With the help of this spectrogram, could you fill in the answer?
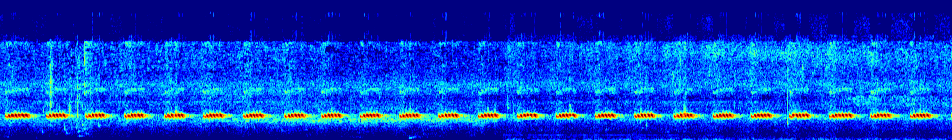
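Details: Forest cricket at night chirping in a fast, even rhythm of bright high pulses, a soft low hum rising underneath partway through.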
